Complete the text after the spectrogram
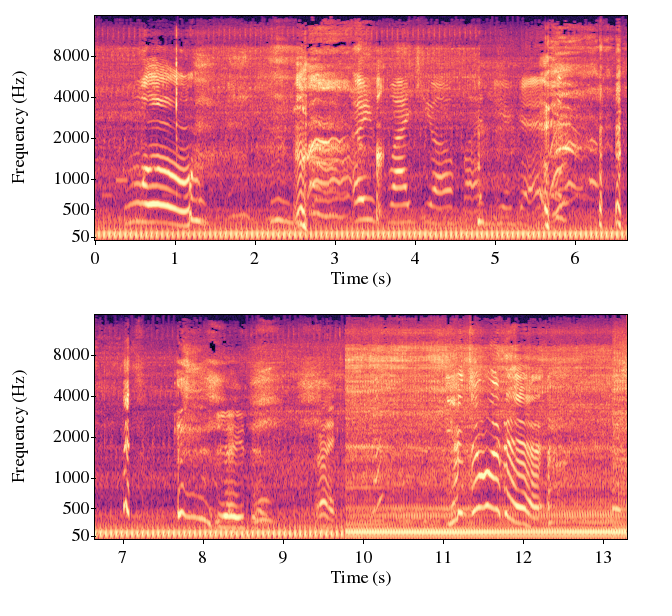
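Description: A young girl talks excitedly, close by.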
